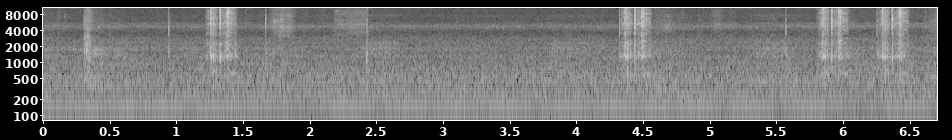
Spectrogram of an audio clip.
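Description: Car idling, heard from inside the stopped vehicle: a steady low hum, with a few short, sharp clicks scattered through it.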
